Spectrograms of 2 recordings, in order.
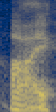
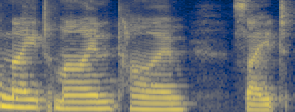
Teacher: the I sound is actually a glide between more of an ah and closing to more of the I sound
